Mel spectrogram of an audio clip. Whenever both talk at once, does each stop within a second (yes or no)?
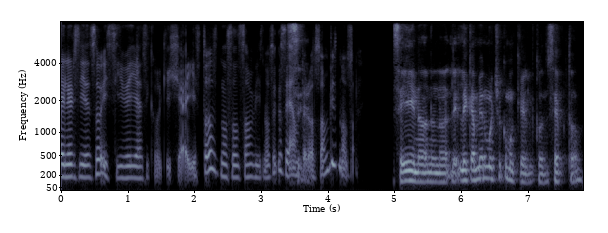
yes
